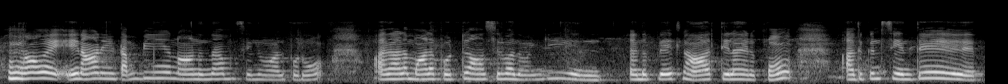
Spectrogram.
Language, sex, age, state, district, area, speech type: Tamil, female, 18-30, Tamil Nadu, Thanjavur, urban, spontaneous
